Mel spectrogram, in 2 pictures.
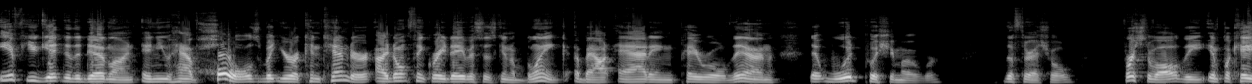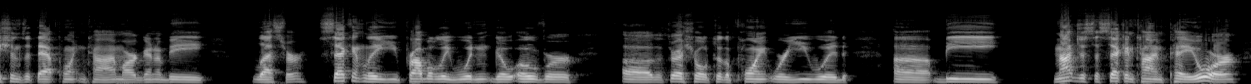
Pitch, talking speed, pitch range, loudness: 120 Hz, 175 wpm, 115-135 Hz, -20 LUFS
